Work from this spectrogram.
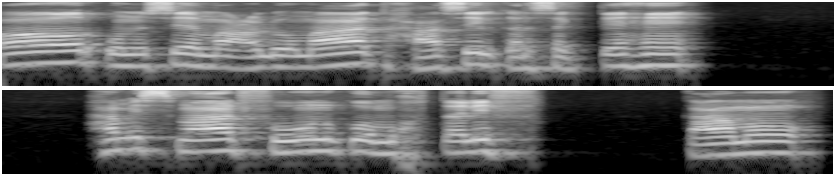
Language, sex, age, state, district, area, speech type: Urdu, male, 18-30, Bihar, Purnia, rural, spontaneous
